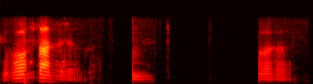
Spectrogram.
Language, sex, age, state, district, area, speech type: Assamese, male, 45-60, Assam, Charaideo, rural, conversation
